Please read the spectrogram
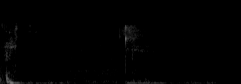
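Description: Near silence with a single faint click about a second in, a computer mouse click.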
